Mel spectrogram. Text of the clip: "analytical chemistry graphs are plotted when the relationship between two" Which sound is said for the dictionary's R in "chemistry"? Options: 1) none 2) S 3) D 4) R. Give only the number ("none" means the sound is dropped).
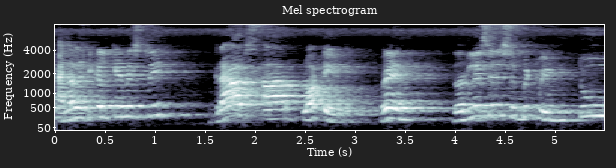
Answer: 4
